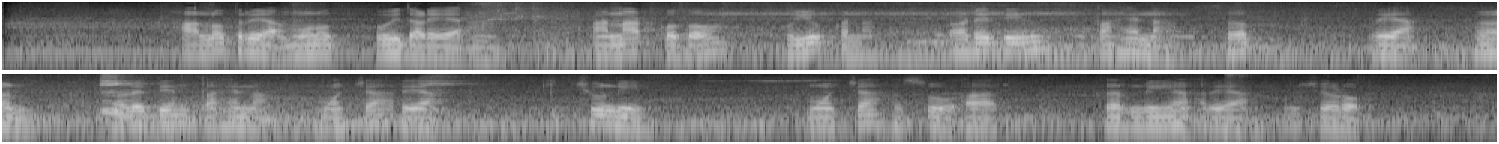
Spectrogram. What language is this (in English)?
Santali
